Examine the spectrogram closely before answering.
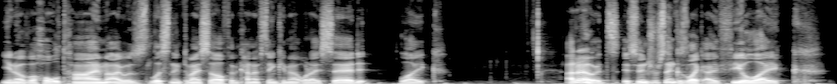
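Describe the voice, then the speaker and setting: A man in his twenties talking casually and reflectively over gameplay, in a deadpan monotone with lots of "like" and "um". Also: on the low side, brisk. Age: 20s. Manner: deadpan monotone with many fillers. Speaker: YouTuber.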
